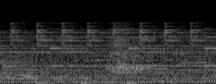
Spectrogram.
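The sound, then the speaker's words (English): A train passes in a video game: a loud, steady rumbling roar with regular clacking beats throughout, and no speech over it. “Watch out for that train.”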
